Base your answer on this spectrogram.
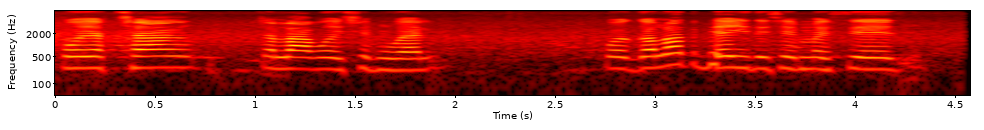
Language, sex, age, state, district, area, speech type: Maithili, female, 45-60, Bihar, Araria, rural, spontaneous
